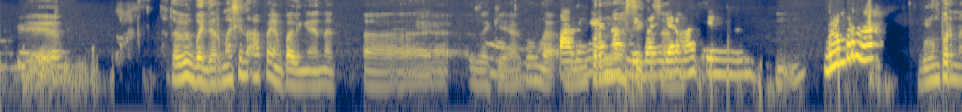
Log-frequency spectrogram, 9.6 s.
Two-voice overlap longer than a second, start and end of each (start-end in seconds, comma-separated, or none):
4.8-6.8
